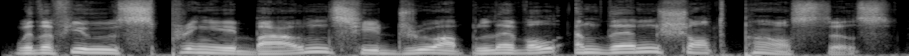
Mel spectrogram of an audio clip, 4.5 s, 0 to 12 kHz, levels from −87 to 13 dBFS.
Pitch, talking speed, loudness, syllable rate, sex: 135 Hz, 185 wpm, -17 LUFS, 3.8 syllables/s, male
